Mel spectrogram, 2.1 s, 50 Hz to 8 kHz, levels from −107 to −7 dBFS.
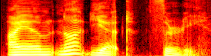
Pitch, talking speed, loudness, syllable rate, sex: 135 Hz, 140 wpm, -16 LUFS, 3.9 syllables/s, male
